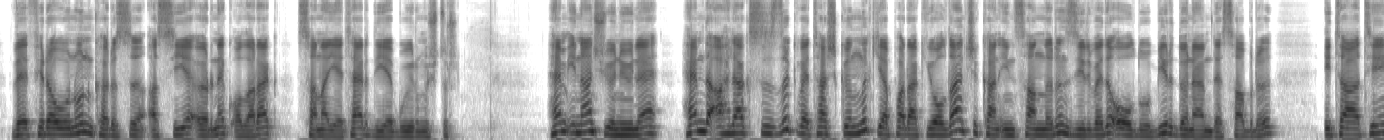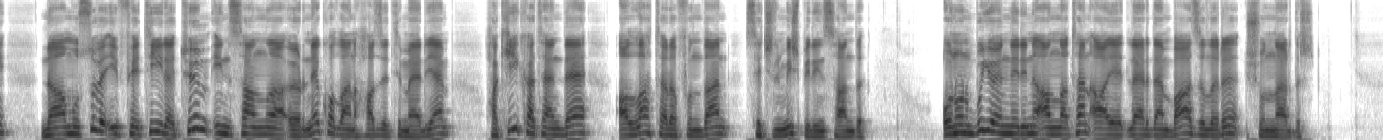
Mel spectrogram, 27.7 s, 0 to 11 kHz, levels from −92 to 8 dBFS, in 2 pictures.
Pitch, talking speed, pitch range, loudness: 150 Hz, 110 wpm, 130-175 Hz, -18 LUFS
